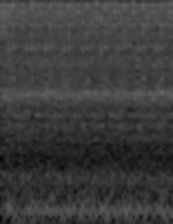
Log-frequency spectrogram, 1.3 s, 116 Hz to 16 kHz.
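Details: Hyundai after battery sensor/negative cable replacement for intermittent flashing battery light, new battery and alternator, charging around 14 volts: smooth, even idle with steady low rumble, no knocks, ticks or misses; engine healthy.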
